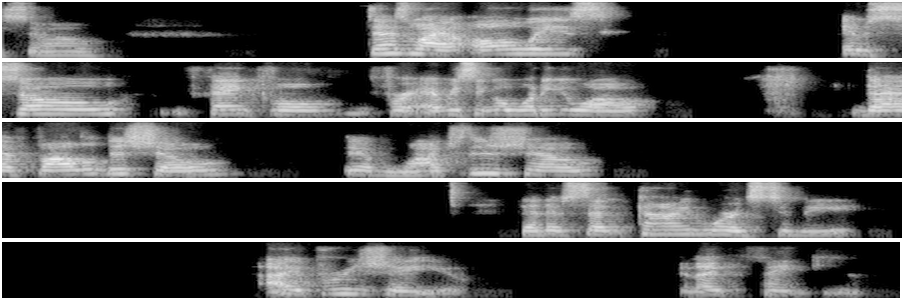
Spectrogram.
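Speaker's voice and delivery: tearful, crying while speaking. Show host speaking to followers and viewers, tearful. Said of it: "I'm sorry for the sappy tears".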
